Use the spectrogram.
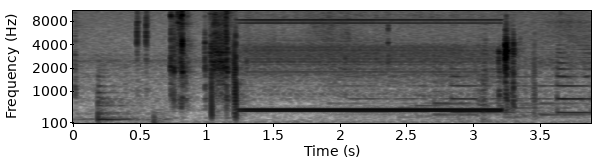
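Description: Telephone in the video game Assemble with Care: a few quick dial clicks and beeps, then a long steady ringback tone held for about two seconds before it cuts off, followed by quieter tones.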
